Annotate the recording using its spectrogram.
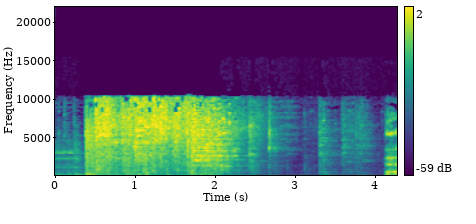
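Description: Cartoon sound effect of glass shattering: a sudden crash about half a second in, with tinkling that dies away over about two seconds, over background music.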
